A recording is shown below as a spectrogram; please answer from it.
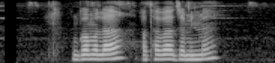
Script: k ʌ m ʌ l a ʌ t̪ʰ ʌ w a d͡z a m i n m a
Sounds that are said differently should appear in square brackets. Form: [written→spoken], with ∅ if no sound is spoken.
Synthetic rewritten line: [k→ɡ] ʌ m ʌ l a ʌ t̪ʰ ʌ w a d͡z [a→ʌ] m i n m a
